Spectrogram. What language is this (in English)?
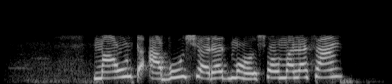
Marathi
